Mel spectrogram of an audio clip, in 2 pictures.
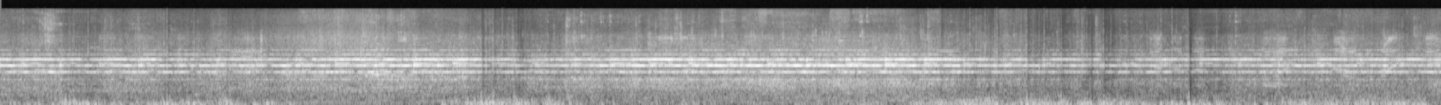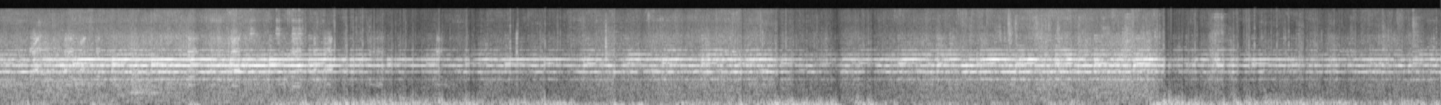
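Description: Railroad crossing bell ringing steadily over the low rumble of two freight trains of boxcars and tank cars rolling past side by side on parallel tracks.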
